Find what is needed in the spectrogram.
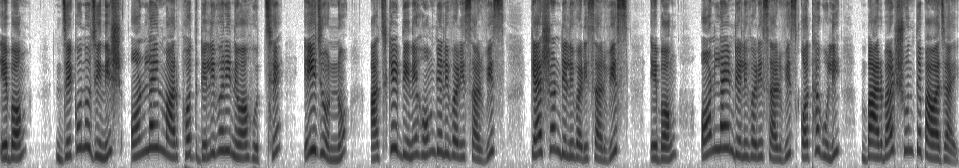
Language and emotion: Bengali, neutral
